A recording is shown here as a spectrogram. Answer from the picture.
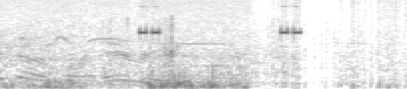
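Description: Near silence: faint outdoor ambience, with two brief faint high beeps about a second apart.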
